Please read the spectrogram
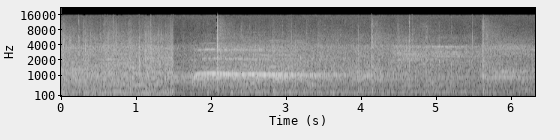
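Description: Badminton rally: a few sharp racket strikes on the shuttlecock, spaced a second or more apart, over steady arena crowd noise. Crowd shouting and cheering swells louder about two seconds in.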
